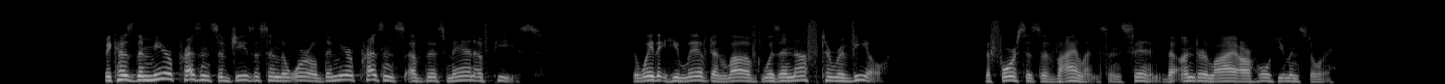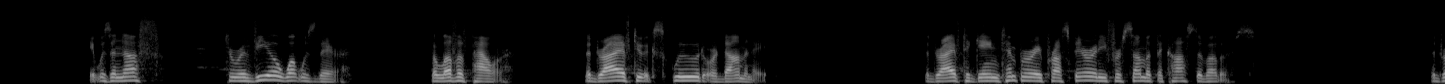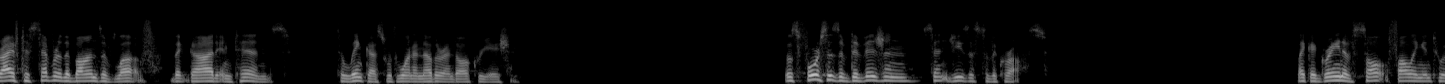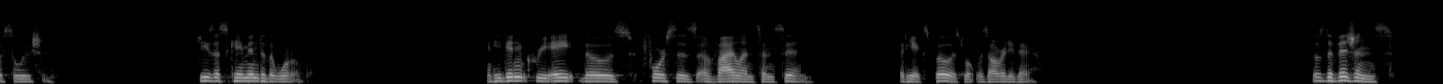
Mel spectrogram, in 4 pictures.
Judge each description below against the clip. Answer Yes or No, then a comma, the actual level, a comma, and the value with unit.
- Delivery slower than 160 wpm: Yes, average, 140 wpm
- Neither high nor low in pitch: Yes, medium, 155 Hz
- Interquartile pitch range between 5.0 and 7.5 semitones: No, average, 3.9 semitones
